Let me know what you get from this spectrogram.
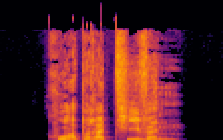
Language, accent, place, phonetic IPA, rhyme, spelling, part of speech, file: German, Germany, Berlin, [ˌkoʔopəʁaˈtiːvn̩], -iːvn̩, kooperativen, adjective, De-kooperativen.ogg
- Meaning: inflection of kooperativ: 1. strong genitive masculine/neuter singular 2. weak/mixed genitive/dative all-gender singular 3. strong/weak/mixed accusative masculine singular 4. strong dative plural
